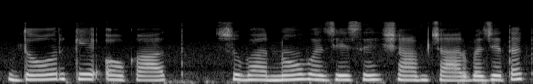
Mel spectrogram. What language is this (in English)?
Urdu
